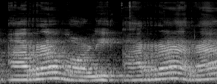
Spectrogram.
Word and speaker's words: அறவாழி: நம்ம கடவுள் வாழ்த்துல 8வது திருக்குறளாகிய அறவாழி அந்தணன் தாழ் சேர்ந்தார்க்கு அல்லால் பிற வாழி நீந்தல் அரிது. அப்போ இதை உச்சரிக்கும் போது பாருங்க, அறவாழி வந்து மிடில் டச்சாக வருது பாருங்க. அறவாழிங்கும் போது இழி நல்லா பின்னாடி மடிஞ்சு போகும்.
